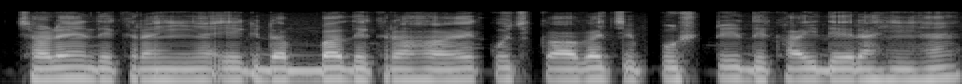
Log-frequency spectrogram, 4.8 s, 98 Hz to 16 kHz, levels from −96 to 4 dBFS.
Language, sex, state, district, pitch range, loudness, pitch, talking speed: Hindi, male, Uttar Pradesh, Hamirpur, 125-130 Hz, -28 LUFS, 125 Hz, 210 wpm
